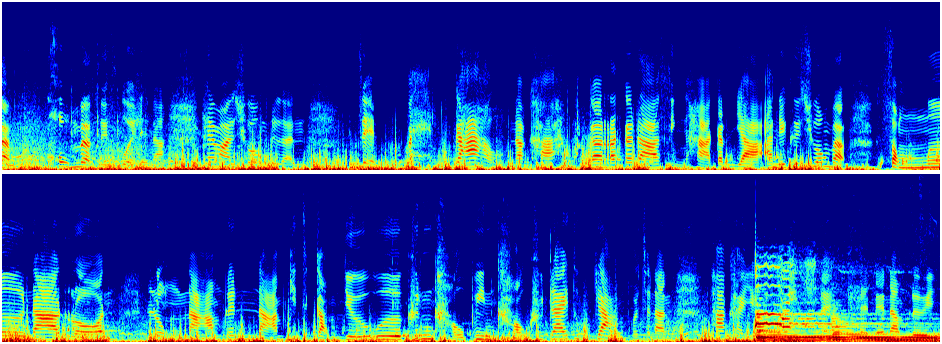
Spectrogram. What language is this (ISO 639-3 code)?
tha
